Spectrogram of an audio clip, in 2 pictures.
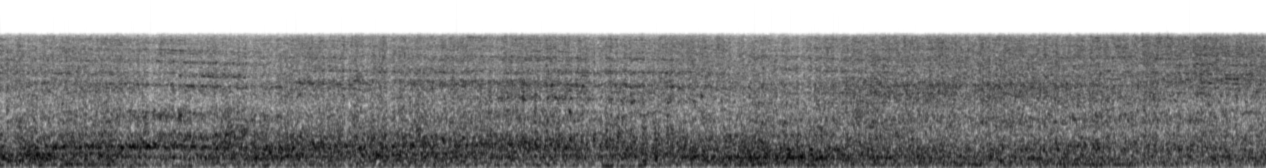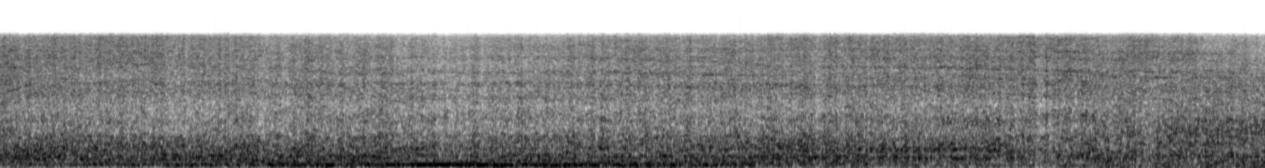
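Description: Freight cars of a CSX mixed freight train rolling steadily past at a grade crossing: a continuous rolling noise of steel wheels on rail.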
